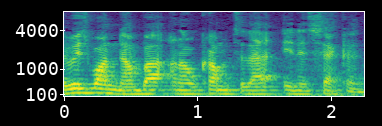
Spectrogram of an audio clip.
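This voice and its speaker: A man with a London accent, his pitch rising and falling in an ordinary way, with audible echo from the room. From London, England. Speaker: body shop owner and trade association chair. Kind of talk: video interview for a conference. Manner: animated, jokey conversational.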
